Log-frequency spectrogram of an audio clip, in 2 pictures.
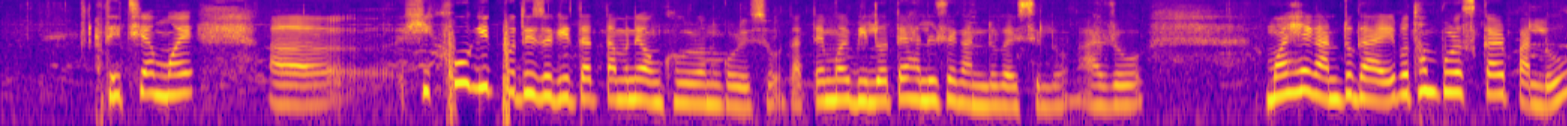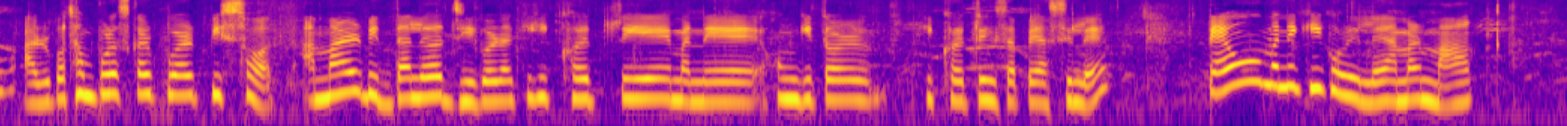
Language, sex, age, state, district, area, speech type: Assamese, female, 18-30, Assam, Nalbari, rural, spontaneous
